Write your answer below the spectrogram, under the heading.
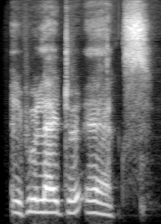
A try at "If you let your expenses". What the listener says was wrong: Now, is it X? Well, what is the big sound in the word expenses? Which sound is big in that word? Pen, pen, pen. So those sounds in the middle, it becomes like one little sound. Let your X, let your X, let your X, let your X. If you let your expenses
